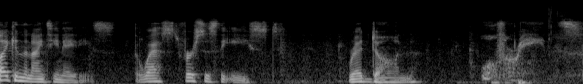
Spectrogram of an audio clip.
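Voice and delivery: speaking quietly and calmly. Describing a tense political summit, speaking quietly and calmly. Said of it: "I'm speaking quietly now, calmly".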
